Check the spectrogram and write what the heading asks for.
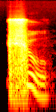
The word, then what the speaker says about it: chou: Next vegetable is chou. Ch is sh, chou. Ou is u, chou. Like chou, shoe in English.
